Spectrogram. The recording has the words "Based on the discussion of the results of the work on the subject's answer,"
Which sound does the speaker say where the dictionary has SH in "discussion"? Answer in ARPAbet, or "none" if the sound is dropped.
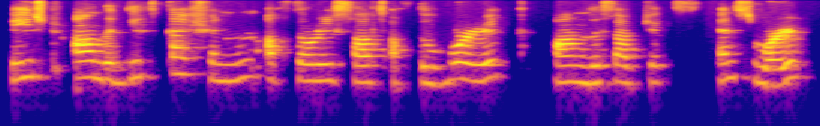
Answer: SH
